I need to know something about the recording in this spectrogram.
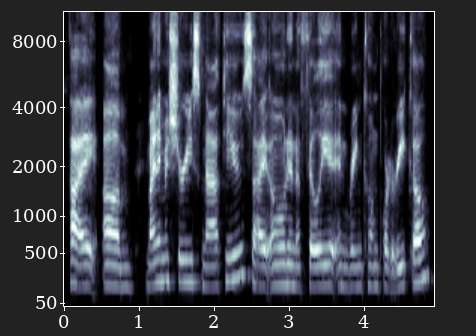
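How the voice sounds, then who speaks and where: A woman's voice: fairly low pitch, steady tone, moderate pace. A woman from New Jersey, a gym owner, speaking politely and sincerely as a participant on a group call. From New Jersey, USA. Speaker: gym owner asking a question. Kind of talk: introducing herself and asking on a group call.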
